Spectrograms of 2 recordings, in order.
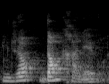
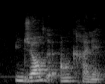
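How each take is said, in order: First: 'De' is dropped into 'encre' as one sound. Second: 'De' and 'encre' are said as separate words. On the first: The speaker calls it right. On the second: The speaker calls it wrong.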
